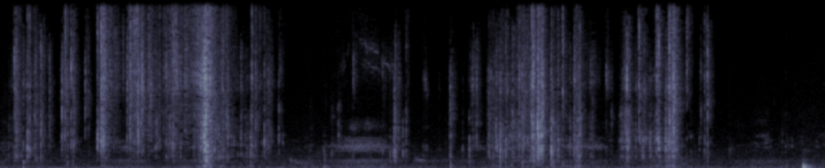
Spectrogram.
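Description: Foil wrapper of a Match Attax trading-card pack being torn open and crinkled in the hands. It comes in two spells of crackling with a short lull between.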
